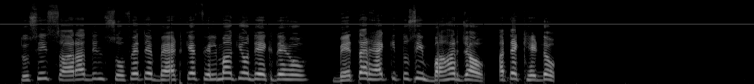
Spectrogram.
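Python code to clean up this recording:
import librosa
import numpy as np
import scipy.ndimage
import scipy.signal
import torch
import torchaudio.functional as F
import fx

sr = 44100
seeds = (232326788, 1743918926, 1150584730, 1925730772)

y = fx.fix_declip(x, sr, threshold_db=-18.0)
y = fx.notch(y, sr, hz=6700.0, q=30.0)
y = fx.fix_interpolate(y, sr, at_s=(1.7, 2.67, 4.38, 4.83), length_ms=11.0)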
